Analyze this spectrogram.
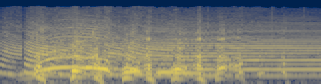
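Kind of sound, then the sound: signal or alarm, air horn blast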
